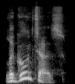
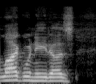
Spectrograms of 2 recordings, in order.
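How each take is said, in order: First: The middle 'ni' syllable is left out. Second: The middle 'ni' syllable is clearly said. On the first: It copies how someone else says it. "I'm gonna pronounce it as how she pronounces it" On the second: It is the speaker's own correction.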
